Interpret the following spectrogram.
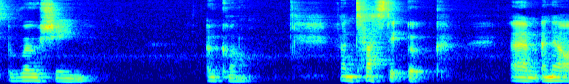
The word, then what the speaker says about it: Roshene: a fantastic job and the author's name is Ro Sheen Roshene. A few people told me how to pronounce it correctly in the comments and I'm pretty sure it's Roshene Okon.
